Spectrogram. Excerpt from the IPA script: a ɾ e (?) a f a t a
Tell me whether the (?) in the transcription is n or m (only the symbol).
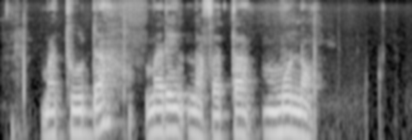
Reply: n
